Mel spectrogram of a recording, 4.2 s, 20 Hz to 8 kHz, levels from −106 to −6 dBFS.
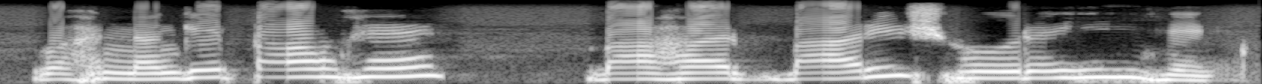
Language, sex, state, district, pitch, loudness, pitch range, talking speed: Hindi, female, Gujarat, Valsad, 235 Hz, -11 LUFS, 205-275 Hz, 130 wpm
